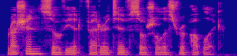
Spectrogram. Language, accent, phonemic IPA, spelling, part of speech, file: English, US, /ˈɹʌʃən ˈsoʊvjət ˈfɛdɚˌɹeɪtɪv ˈsoʊʃəlɪst ɹəˈpʌblɪk/, Russian Soviet Federative Socialist Republic, proper noun, En-us-Russian Soviet Federative Socialist Republic.oga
